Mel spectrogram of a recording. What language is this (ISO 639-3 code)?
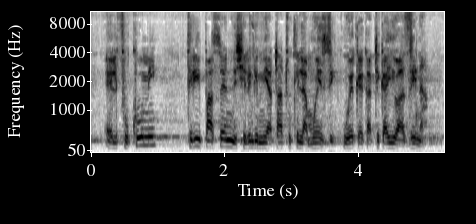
swa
